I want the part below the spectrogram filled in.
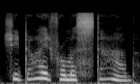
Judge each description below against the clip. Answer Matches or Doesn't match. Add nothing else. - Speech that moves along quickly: Matches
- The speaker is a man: Doesn't match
